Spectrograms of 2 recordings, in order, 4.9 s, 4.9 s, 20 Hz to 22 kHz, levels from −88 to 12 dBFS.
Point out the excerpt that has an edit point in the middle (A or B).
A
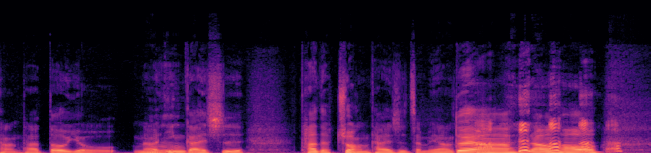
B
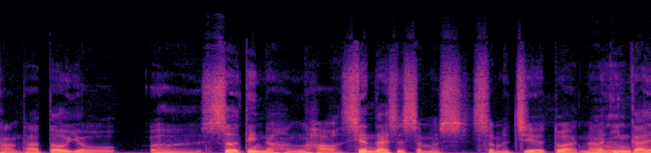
A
